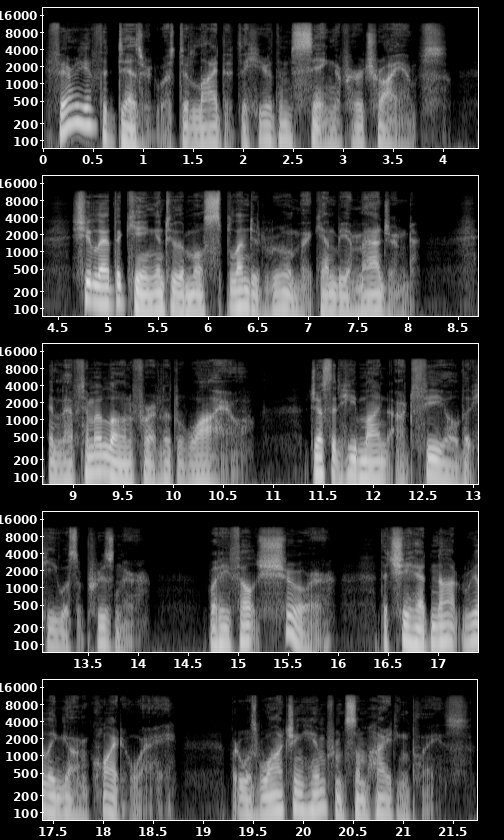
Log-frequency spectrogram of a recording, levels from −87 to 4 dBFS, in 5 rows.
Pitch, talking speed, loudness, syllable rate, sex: 95 Hz, 180 wpm, -22 LUFS, 4.9 syllables/s, male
